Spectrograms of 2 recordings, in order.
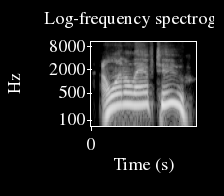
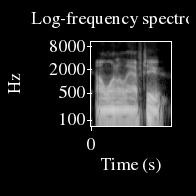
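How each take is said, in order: First: Very high, squeaky playful plea; playful whine. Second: Said in the usual way. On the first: Pretend. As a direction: repeat it like an eager kid left out.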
